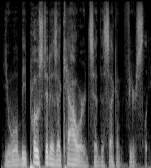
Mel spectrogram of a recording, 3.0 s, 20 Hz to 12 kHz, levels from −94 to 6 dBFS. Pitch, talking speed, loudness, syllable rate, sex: 85 Hz, 220 wpm, -20 LUFS, 5.7 syllables/s, male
